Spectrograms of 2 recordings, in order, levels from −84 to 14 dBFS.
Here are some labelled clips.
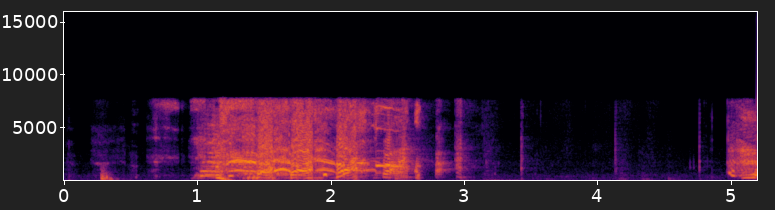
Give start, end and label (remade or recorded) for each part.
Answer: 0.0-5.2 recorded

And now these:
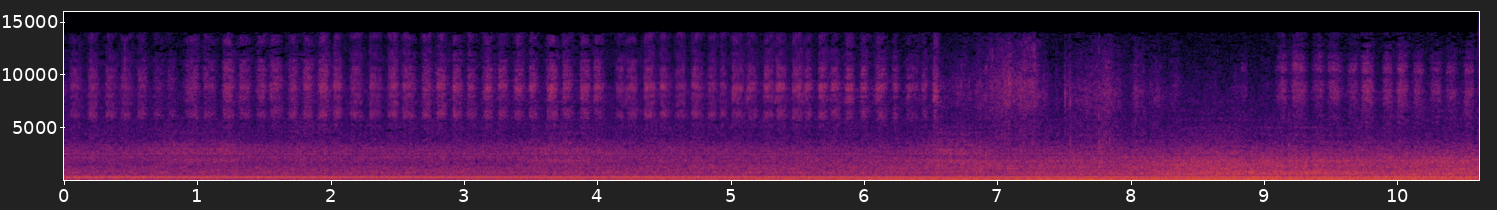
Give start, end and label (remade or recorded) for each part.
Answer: 0.0-0.6 remade; 0.6-2.0 recorded; 2.0-2.6 remade; 2.6-4.1 recorded; 4.1-5.6 remade; 5.6-10.6 recorded

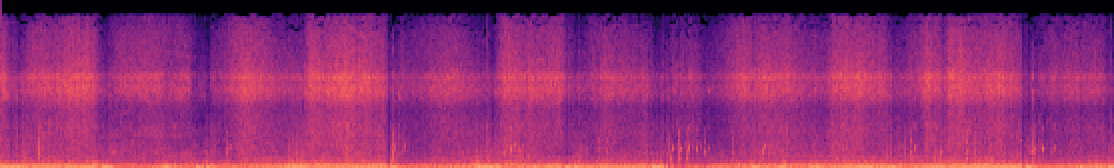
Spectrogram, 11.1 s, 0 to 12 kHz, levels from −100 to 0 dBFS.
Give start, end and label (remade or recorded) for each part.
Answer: 0.0-1.1 recorded; 1.1-2.1 remade; 2.1-11.1 recorded

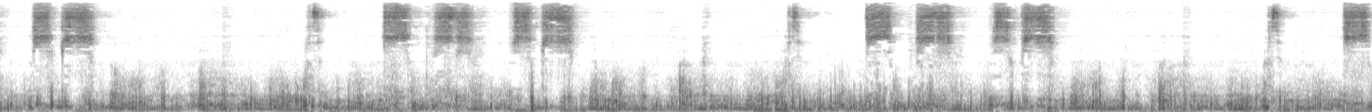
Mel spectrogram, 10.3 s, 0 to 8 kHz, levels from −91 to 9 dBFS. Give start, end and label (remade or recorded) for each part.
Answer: 0.0-6.1 remade; 6.1-7.0 recorded; 7.0-10.3 remade

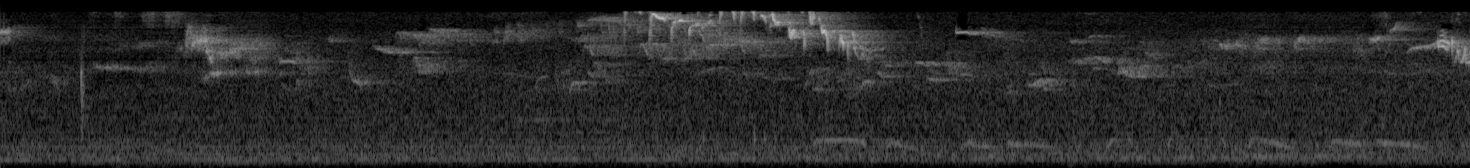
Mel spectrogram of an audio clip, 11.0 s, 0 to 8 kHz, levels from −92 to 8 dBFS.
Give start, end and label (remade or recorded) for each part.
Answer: 0.0-2.1 remade; 2.1-9.3 recorded; 9.3-10.4 remade; 10.4-11.0 recorded

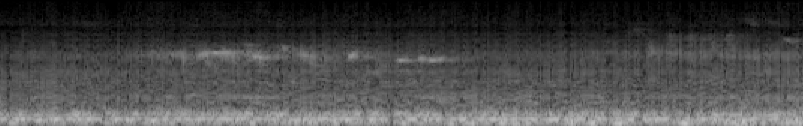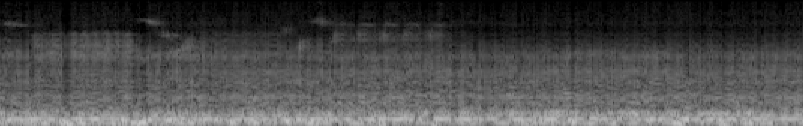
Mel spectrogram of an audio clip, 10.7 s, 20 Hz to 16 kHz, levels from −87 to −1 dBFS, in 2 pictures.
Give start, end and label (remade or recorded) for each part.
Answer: 0.0-10.7 remade

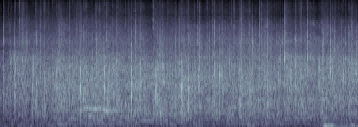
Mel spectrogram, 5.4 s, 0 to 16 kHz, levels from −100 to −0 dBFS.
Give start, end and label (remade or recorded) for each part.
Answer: 0.0-1.8 recorded; 1.8-5.0 remade; 5.0-5.4 recorded

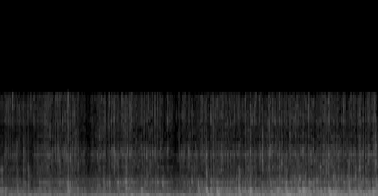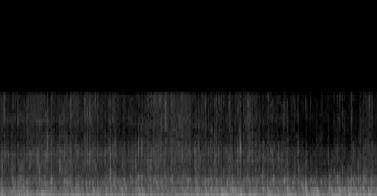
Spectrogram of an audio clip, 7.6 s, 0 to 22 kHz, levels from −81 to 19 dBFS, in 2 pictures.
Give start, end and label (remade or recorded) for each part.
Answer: 0.0-0.5 remade; 0.5-4.0 recorded; 4.0-4.6 remade; 4.6-7.6 recorded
